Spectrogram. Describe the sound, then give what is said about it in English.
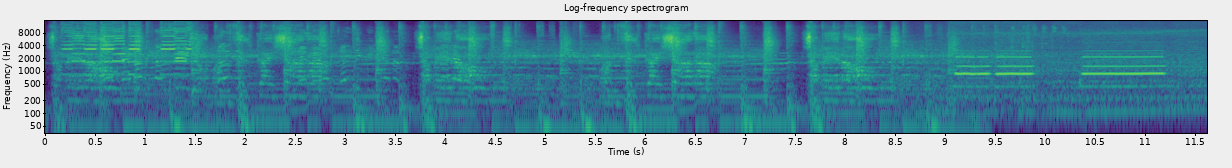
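A school bus horn honks amid busy, rumbling street traffic, with two long, steady blasts standing out clearly near the end. No one speaks. “The sound of the school bus honking and the driver saying, "Madam, jaldi karo," or the Tamil equivalent to that, has been the story of my life every morning throughout my school life.”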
